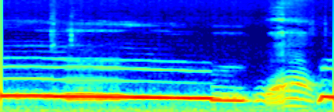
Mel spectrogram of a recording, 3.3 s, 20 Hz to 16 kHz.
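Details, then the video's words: A Barbary dove, a "laughing" two-note cooer kept as a lure bird, gives a long, steady, mellow coo held for about two seconds, then a brief wavering, rolling note before the coo resumes. "Puter Pelung Ketawa Suara Panjang Berirama Syahdu Kuwok 2 Not"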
